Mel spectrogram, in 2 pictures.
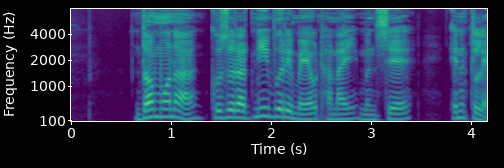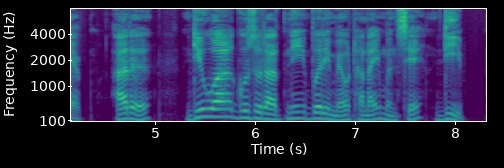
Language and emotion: Bodo, neutral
